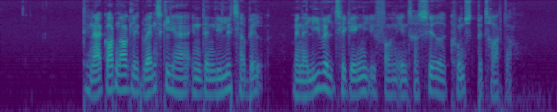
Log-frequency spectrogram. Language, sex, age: Danish, male, 34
